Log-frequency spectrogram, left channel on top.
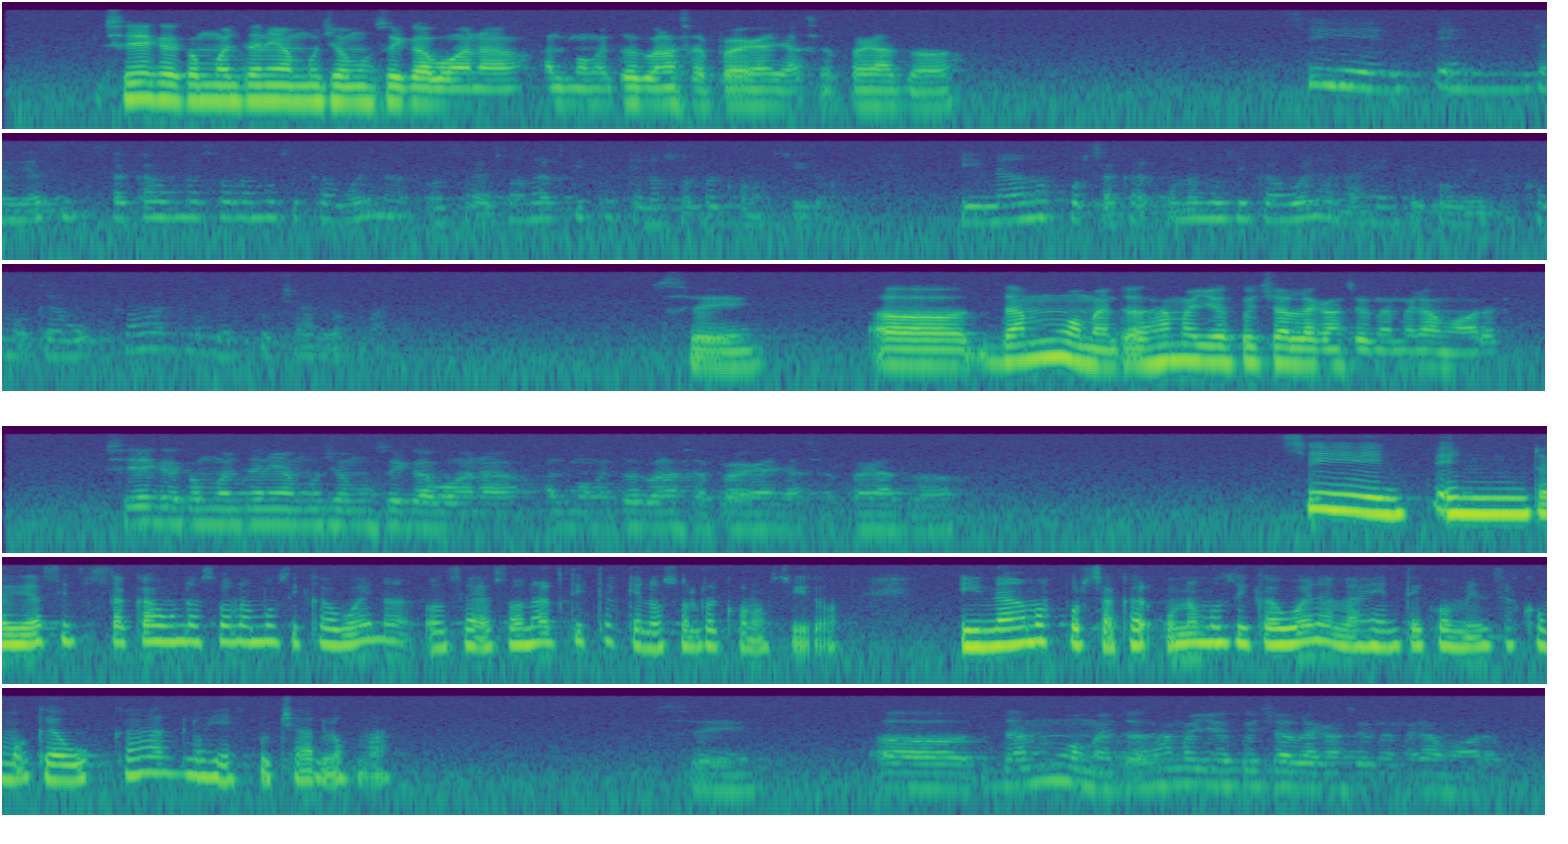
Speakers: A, on the left (about 50°); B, on the right (about 45°).
A: Sí, es que como él tenía mucha música buena, al momento que uno se pega, ya se pega todo.
B: Sí, en, en realidad si tú sacas una sola música buena, o sea, son artistas que no son reconocidos. Y nada más por sacar una música buena, la gente comienza como que a buscarlos y a escucharlos más.
A: Sí. Ah, dame un momento, déjame yo escuchar la canción de Mil Amores.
